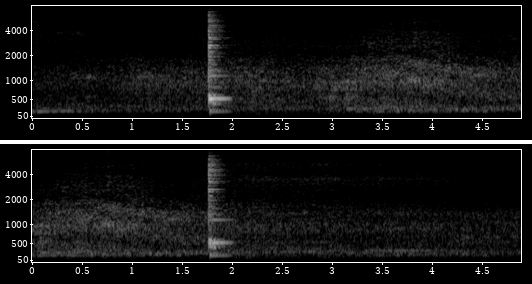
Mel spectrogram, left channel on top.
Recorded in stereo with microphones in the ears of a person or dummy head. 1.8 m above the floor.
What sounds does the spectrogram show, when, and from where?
1.8 s a cowbell: 20° left (ahead or behind), 0.7 m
